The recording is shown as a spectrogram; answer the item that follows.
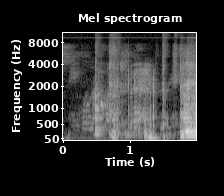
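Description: Plastic toys being handled close to the microphone: a few light knocks and clicks. Near the end, a child says a loud 'uh-huh'.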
